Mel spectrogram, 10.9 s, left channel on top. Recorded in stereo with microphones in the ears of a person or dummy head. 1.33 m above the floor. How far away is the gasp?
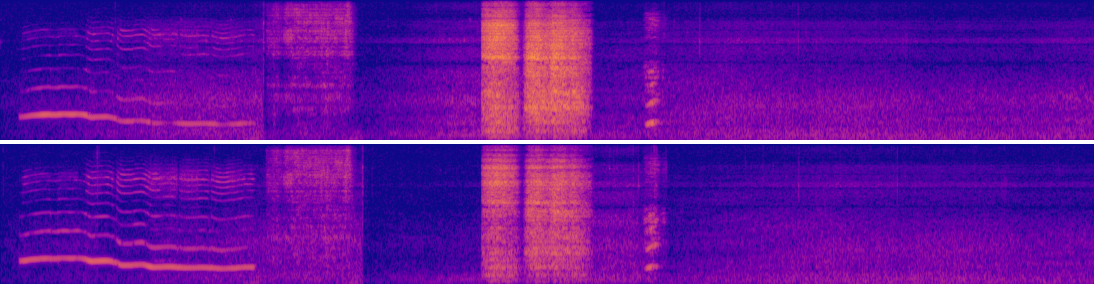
About 1.4 m.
